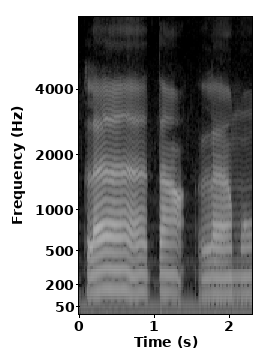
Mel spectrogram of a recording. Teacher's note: Ini adalah ta'lamun, munnya ini panjang ya kan. Kemudian nunnya menjadi sukun. Ini adalah hukum bacaan mad arid li sukun.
